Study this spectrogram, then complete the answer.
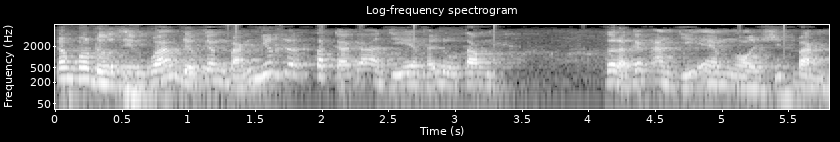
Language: Vietnamese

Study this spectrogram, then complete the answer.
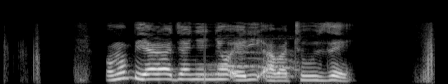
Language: Ganda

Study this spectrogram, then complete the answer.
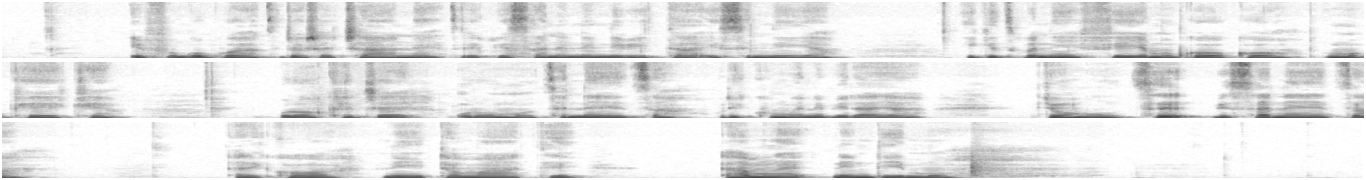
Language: Rundi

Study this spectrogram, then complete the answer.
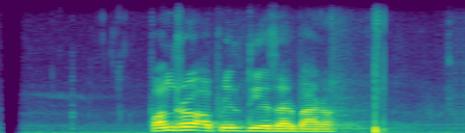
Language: Nepali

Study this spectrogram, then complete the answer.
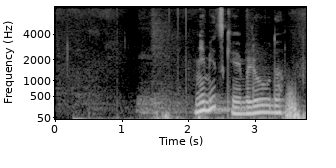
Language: Russian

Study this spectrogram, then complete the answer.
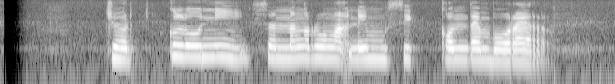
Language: Javanese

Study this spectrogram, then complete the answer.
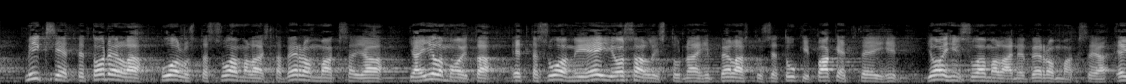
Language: Finnish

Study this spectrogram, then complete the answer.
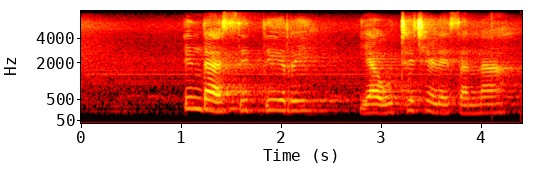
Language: Venda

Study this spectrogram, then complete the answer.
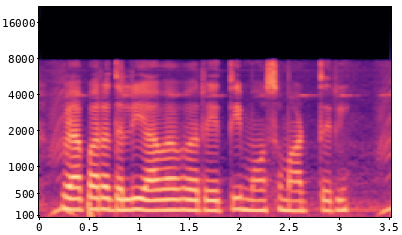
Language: Kannada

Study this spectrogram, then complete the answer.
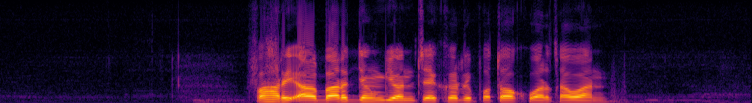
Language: Sundanese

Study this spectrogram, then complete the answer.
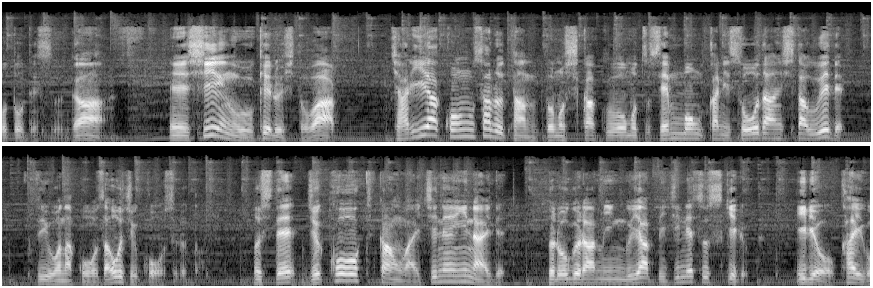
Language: Japanese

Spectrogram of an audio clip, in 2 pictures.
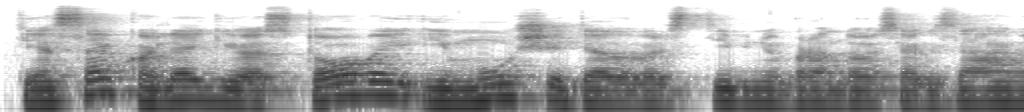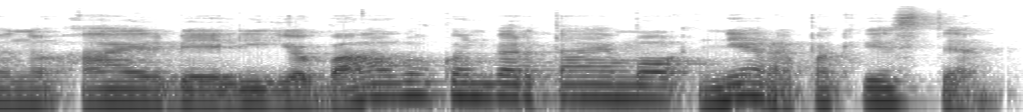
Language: Lithuanian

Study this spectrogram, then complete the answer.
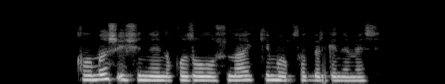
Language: Kyrgyz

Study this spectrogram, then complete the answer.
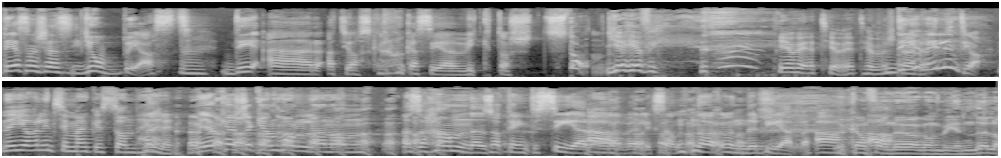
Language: Swedish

